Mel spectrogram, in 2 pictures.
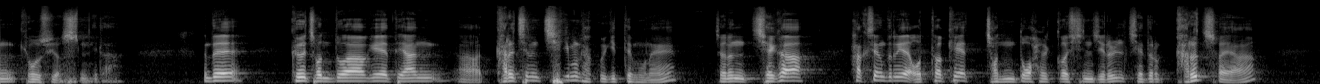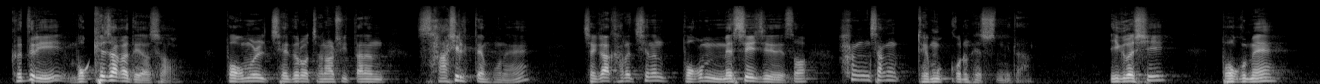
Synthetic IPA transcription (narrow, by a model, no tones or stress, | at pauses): nkjosʰujʌ̰s͈ɯmɲida̰ | kɯnde̞ | kɯt͡ɕʌndoɦaɡe̞te̞ɦanʌ̰kaɾɯt͡ɕʰinɯnt͡ɕʰe̞ɡimɯɭkak͈oik͈it͈e̞mune̞ | t͡ɕʌnɯnt͡ɕe̞ɡa | hak̚s͈e̞ŋdɯɾeɡeʌt͈ʌkʰe̞t͡ɕʌndohaɭk͈ʌɕʰind͡ʑiɾɯɭt͡ɕe̞deɾokaɾɯt͡ɕʰʌja | kɯdɯɾimokʰed͡ʑaɣadwe̞jʌ̰sʰʌ̰ | poɡɯmɯɭt͡ɕe̞de̞ɾot͡ɕʌnɦaɭs͈uit̚t͈anɯn | sʰaɕʰiɭt͈e̞mune̞ | t͡ɕe̞ɡakaɾɯt͡ɕʰinɯnpoɡɯmːe̞s͈ed͡ʑiedesʰʌ | haŋsʰaŋtwe̞muk͈onɯɭhe̞s͈ɯmɲḭda | iɡʌɕʰi | poɡɯme̞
